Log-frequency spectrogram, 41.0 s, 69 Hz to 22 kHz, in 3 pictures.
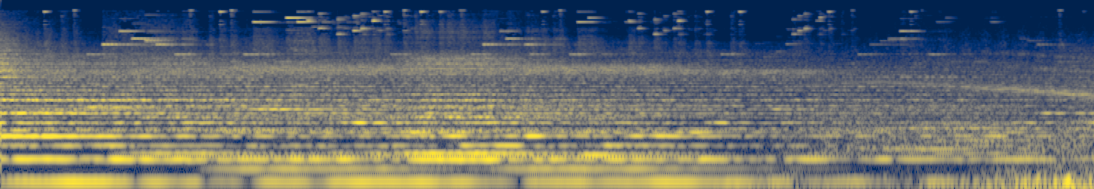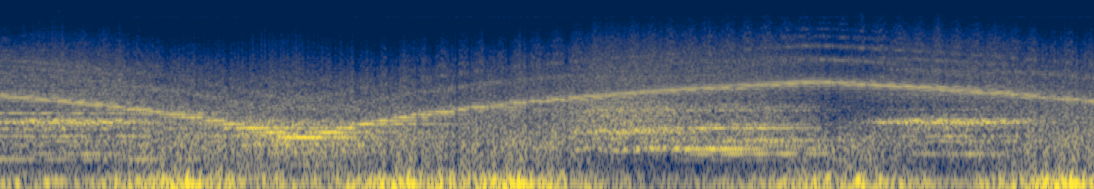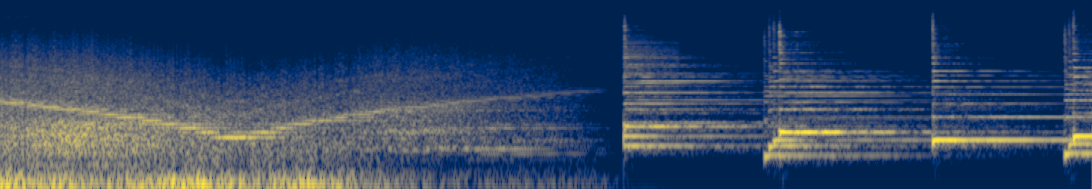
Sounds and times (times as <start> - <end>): Music: 0.0 - 41.0.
